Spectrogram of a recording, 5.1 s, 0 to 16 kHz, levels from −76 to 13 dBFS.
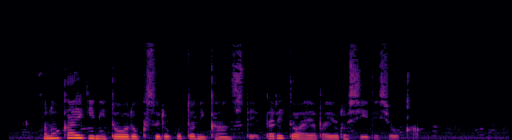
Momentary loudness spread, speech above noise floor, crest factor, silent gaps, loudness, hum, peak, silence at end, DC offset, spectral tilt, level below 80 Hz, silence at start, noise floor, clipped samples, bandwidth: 16 LU; 31 dB; 18 dB; none; -28 LUFS; none; -12 dBFS; 0.95 s; under 0.1%; -5.5 dB/octave; -86 dBFS; 0.45 s; -58 dBFS; under 0.1%; 11.5 kHz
